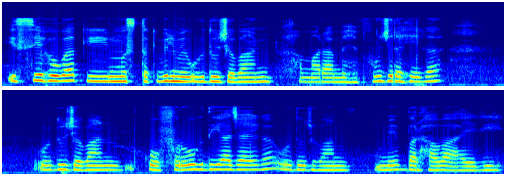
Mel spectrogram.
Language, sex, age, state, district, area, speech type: Urdu, female, 18-30, Bihar, Madhubani, rural, spontaneous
